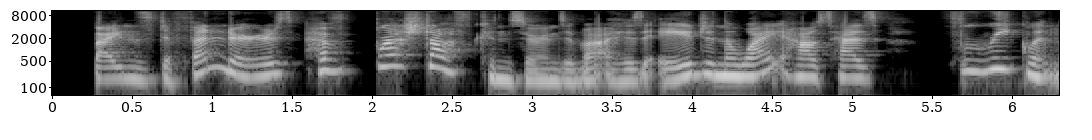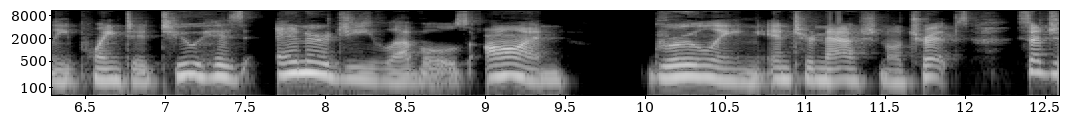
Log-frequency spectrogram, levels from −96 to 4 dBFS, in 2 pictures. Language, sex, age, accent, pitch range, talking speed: English, female, 20-39, American, 170-215 Hz, 120 wpm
